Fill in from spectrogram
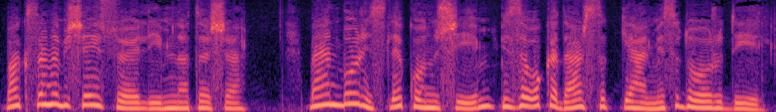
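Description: A man voicing a gentle older countess. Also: high-pitched, a little fast, dry recording. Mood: tender. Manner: calm, soothing, advising. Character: gentle aging countess, a tender, cautious mother.

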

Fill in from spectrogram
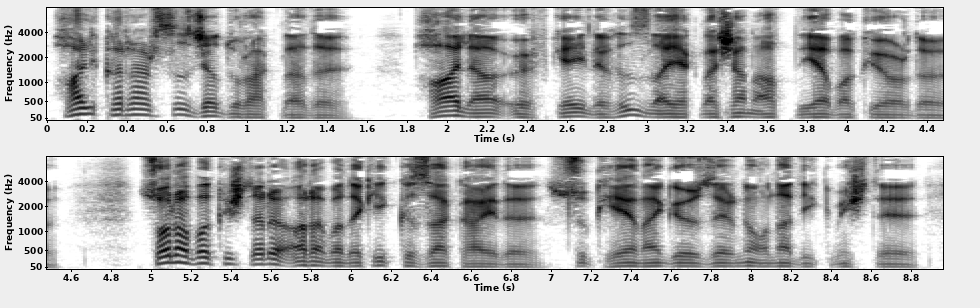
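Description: A man reading a novel aloud as narrator, telling it in a lively, expressive way. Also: low-pitched, moderate pace, dry recording. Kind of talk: audiobook reading.

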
